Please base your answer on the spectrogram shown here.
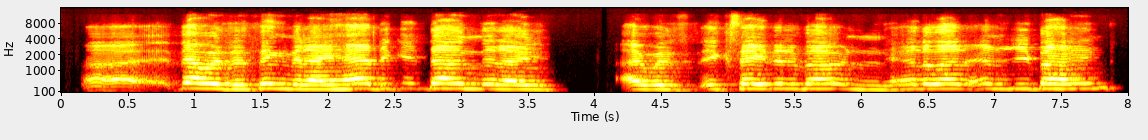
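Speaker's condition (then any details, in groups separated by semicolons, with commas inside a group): Severe cerebral palsy; severe, affects walking and mobility; speech problems predicted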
